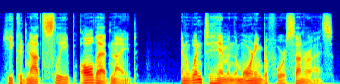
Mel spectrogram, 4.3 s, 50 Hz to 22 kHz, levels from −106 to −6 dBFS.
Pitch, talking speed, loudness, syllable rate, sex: 95 Hz, 225 wpm, -22 LUFS, 5.9 syllables/s, male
